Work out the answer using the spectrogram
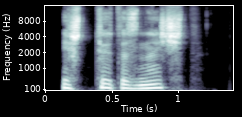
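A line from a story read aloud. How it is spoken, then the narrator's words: Muttered. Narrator (Russian): пробормотала я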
